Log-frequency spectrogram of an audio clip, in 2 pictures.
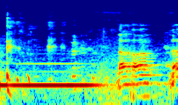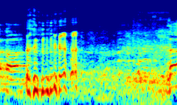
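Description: A young man laughs through a microphone.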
